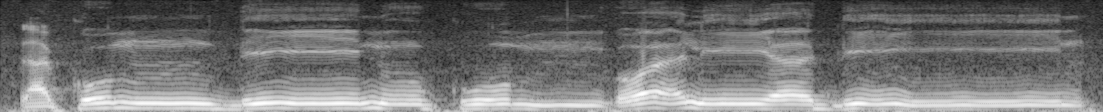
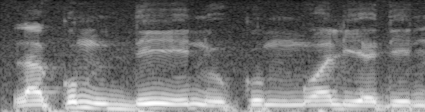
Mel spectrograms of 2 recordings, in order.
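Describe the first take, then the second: First: The m passes smoothly at an even, unhurried pace. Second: The m is rushed and skipped over too quickly. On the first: The speaker calls it right. "di suara jangan ditahan, hanya lewat saja" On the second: The speaker calls it wrong. "Ada juga orang terlalu cepat, takut dengung"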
